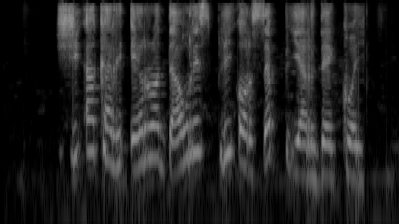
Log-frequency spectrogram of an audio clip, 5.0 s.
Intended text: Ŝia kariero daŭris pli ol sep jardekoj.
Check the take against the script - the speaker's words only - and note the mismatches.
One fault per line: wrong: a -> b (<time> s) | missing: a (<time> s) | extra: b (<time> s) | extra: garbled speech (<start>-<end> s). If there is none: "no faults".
no faults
